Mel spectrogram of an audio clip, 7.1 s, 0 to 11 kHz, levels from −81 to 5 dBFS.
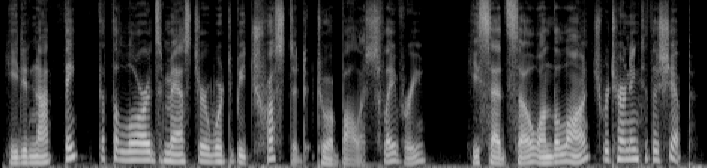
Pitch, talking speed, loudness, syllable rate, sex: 130 Hz, 210 wpm, -20 LUFS, 5.4 syllables/s, male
